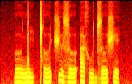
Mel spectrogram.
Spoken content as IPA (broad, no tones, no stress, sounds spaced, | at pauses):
ɤ ŋ͡ǃ i ǁ ɤ t͡ʃ ɯ z ɤ ʔ a x u d͡z ɤ ʃ e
